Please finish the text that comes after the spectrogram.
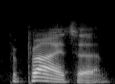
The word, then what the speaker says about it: proprietor: Actually, you would pronounce this word proprietor.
